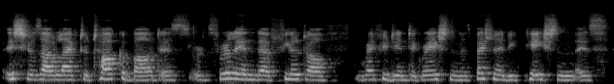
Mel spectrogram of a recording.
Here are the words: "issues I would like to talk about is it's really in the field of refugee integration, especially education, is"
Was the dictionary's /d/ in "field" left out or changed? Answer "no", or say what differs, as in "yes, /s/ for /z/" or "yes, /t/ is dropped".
no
